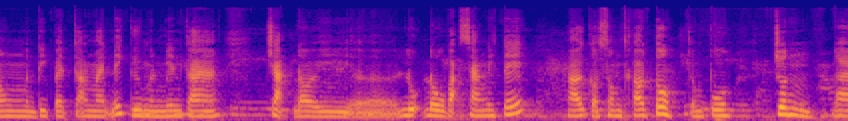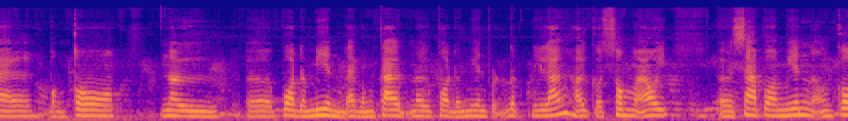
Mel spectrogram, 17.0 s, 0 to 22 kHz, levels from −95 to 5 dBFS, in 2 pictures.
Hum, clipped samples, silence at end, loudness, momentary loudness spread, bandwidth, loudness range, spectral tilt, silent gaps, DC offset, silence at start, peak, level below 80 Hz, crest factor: none; under 0.1%; 0 s; -22 LUFS; 10 LU; 17 kHz; 2 LU; -6.5 dB/octave; none; under 0.1%; 0 s; -2 dBFS; -50 dBFS; 18 dB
